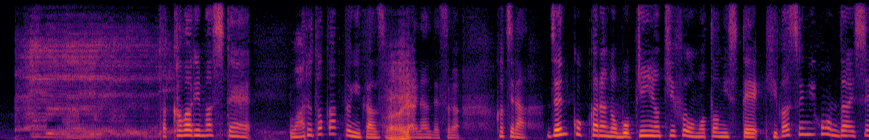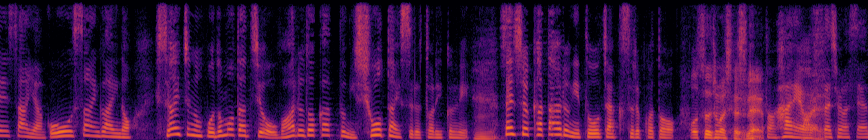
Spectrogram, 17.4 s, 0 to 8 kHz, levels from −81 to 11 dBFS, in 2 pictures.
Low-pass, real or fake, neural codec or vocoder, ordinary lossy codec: none; fake; codec, 16 kHz, 0.8 kbps, ZipCodec; none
